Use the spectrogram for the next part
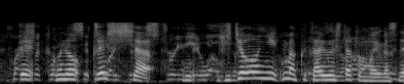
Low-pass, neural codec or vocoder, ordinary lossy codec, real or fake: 7.2 kHz; codec, 16 kHz, 4 kbps, FreqCodec, smaller model; none; fake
